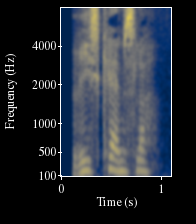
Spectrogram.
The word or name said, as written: rigskansler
